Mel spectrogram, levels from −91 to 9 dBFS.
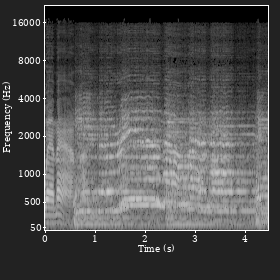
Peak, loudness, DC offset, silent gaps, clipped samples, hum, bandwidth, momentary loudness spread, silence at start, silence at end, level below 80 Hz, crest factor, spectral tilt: -2 dBFS; -16 LUFS; under 0.1%; none; under 0.1%; none; 17 kHz; 4 LU; 0 s; 0 s; -44 dBFS; 14 dB; -5 dB/octave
